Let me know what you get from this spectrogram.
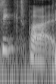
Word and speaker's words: Peaked Pies: Peaked pies? – Peaked pies, peaked yes.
